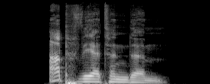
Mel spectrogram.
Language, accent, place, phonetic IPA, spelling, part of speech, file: German, Germany, Berlin, [ˈapˌveːɐ̯tn̩dəm], abwertendem, adjective, De-abwertendem.ogg
- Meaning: strong dative masculine/neuter singular of abwertend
